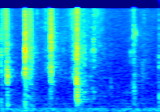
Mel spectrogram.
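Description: Tarot cards being handled and dealt from a hand-held deck onto a spread: about five light, sharp card clicks and slaps at uneven spacing, the loudest a quarter second and one second in.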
